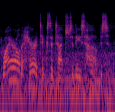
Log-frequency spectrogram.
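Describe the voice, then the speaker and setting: Low-voiced woman commander, acted. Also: lively intonation, a little fast, noisy background, lightly acted. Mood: probing, thoughtful. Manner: direct, controlled, businesslike. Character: female military commander, resolute and questioning. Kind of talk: video game character acting.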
